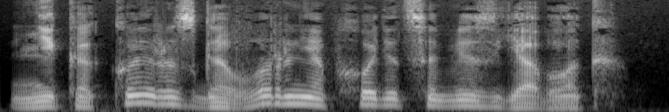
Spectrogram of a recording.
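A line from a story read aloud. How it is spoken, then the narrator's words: Sad. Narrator (Russian): печально заметил Пуаро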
